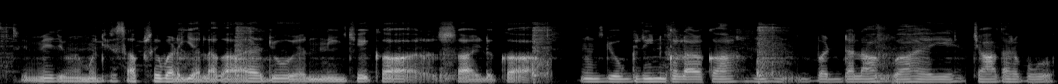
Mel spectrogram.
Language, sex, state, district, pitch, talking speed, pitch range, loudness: Hindi, male, Chhattisgarh, Kabirdham, 125 Hz, 135 wpm, 115-130 Hz, -27 LUFS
